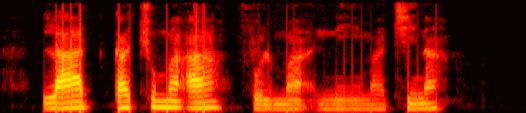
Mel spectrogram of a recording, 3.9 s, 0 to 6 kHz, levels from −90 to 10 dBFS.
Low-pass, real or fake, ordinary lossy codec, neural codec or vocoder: 5.4 kHz; real; Opus, 64 kbps; none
